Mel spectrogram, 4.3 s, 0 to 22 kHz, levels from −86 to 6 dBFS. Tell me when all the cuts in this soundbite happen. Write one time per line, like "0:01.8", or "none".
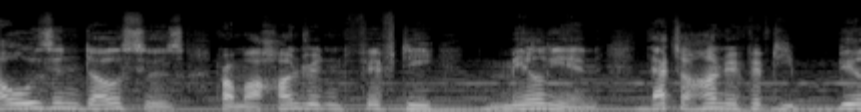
none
